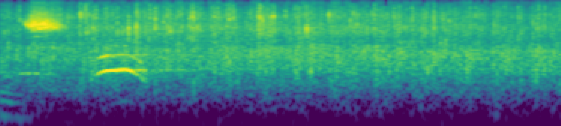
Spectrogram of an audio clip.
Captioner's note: audience cheers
